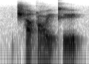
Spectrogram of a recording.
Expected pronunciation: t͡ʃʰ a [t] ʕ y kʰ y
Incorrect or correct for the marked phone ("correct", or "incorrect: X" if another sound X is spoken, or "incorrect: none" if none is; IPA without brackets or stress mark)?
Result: incorrect: q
